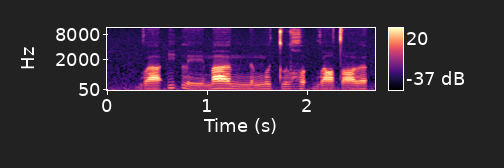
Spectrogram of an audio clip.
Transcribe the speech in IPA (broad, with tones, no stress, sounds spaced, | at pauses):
ɡʷ aː˩ ʔ i˥ ʔ l eː˩ m aː˥ ɐ̯ nː ɛ˧ ŋʷ i˥ t u˧˥ l ʁʷ ʌ˥ ʔ ɡʷ aː˧ tˤ uː˧˥ ɐ̯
